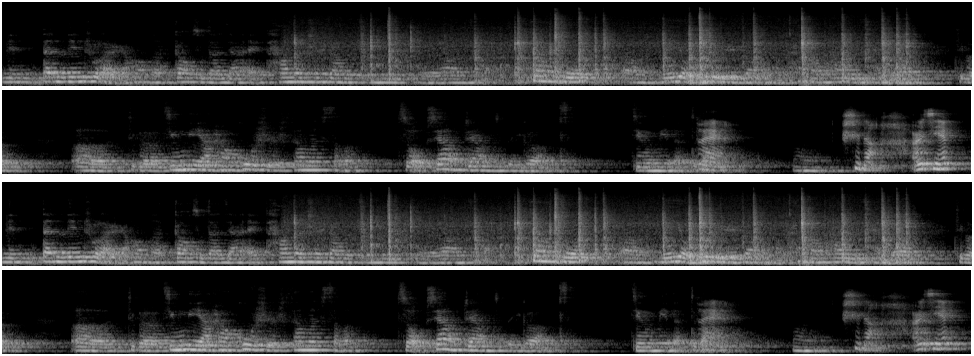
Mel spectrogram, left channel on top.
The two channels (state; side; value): normal; both; correlation 0.79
